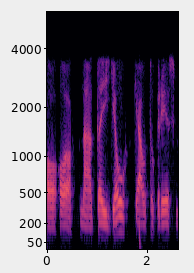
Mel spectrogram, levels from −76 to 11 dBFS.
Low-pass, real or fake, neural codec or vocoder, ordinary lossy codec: 5.4 kHz; real; none; Opus, 24 kbps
